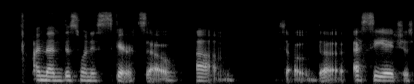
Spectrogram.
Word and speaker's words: scherzo: language pattern maraschino and then this one is scherzo um so the sch is pronounced with uh this guy um cool so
